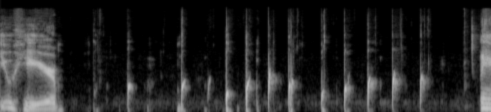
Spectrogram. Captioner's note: lips popping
